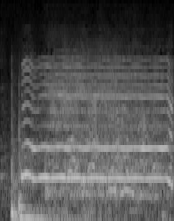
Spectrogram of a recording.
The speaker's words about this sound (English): oh, whistle tones. That's appropriate.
